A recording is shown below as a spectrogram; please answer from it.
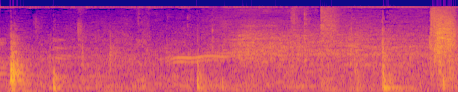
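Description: Café background: a few sharp clinks and knocks, with faint indistinct voices behind them.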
